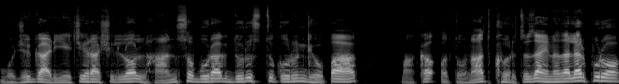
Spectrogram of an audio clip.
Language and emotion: Goan Konkani, fearful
